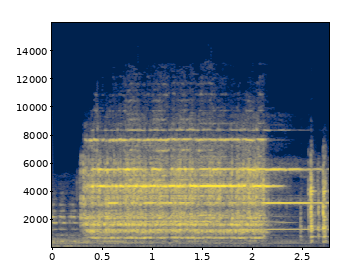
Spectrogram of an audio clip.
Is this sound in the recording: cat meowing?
no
